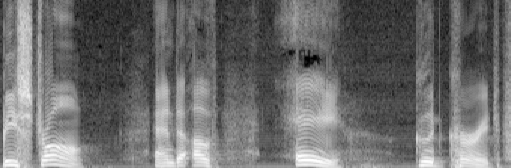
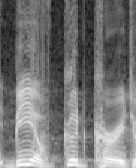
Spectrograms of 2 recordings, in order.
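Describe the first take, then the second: First: "a" said as a long "ay", set apart by pauses; stress on A. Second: Said in the usual way. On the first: Shown as a demonstration. Preacher stressing a word of scripture for the church, emphatic "a". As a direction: lean on the word "a", pausing before and after it. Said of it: "Why do I emphasize that word "a". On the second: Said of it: "'Cause sometimes we say".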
